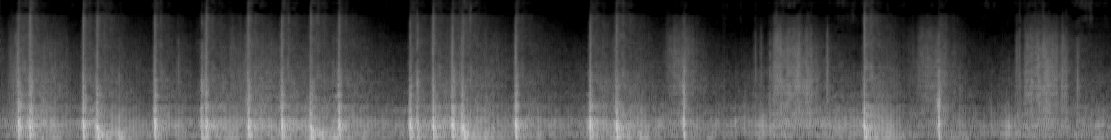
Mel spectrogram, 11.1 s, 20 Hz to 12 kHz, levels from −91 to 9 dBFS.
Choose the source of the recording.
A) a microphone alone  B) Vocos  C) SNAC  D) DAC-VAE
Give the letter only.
B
